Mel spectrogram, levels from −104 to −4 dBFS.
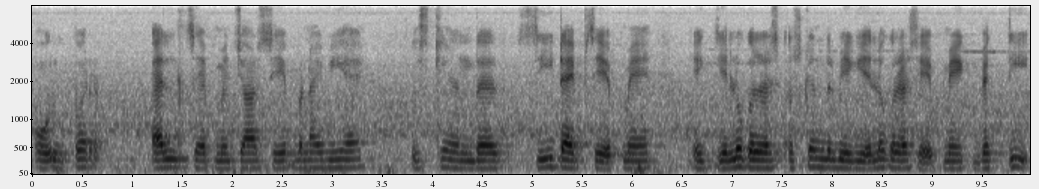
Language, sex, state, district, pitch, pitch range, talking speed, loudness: Hindi, male, Rajasthan, Bikaner, 135 Hz, 135-145 Hz, 170 wpm, -19 LUFS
